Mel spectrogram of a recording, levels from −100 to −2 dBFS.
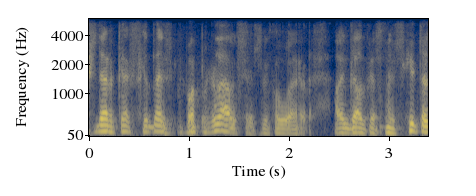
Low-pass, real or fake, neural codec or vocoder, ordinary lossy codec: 5.4 kHz; fake; codec, 24 kHz, 1.5 kbps, HILCodec; Opus, 16 kbps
